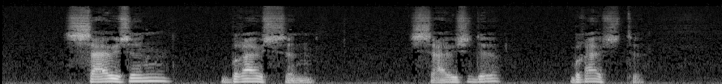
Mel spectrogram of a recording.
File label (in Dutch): "suizen bruisen", Dutch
